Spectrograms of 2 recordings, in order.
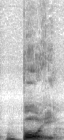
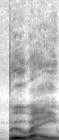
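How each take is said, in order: First: It is one syllable, rhyming with toy. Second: It is two syllables, like boo-ee. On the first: This is the British way of saying it. The speaker calls it right. "Over here, it is pronounced boy" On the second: This is the American narrator's way of saying it. The speaker calls it wrong. "when suddenly the word buoy was thrown at me"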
